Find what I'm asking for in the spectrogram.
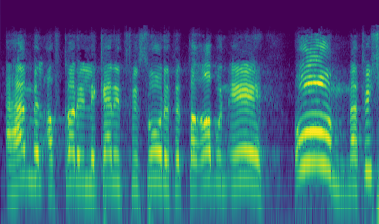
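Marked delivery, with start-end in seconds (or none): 2.9-3.5 high, loud قوم; rally the crowd to rise; crowd-rousing cry; shouted refrain. Acted.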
